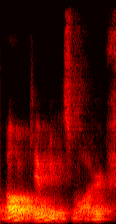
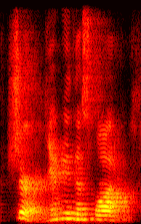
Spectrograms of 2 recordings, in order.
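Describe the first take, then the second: First: It is said in a sarcastic tone. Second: It is said in a sincere, eager tone.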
